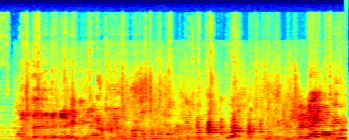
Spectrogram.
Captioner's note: children chattering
